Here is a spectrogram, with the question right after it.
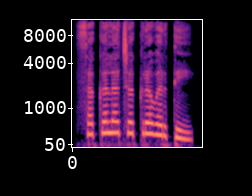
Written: ಸಕಲಚಕ್ರವರ್ತಿ

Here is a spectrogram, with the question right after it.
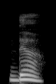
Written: ಥೂ

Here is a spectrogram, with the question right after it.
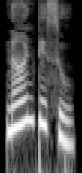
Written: ನಾಂಟಿಸು

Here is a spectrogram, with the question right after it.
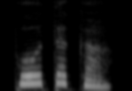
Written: ಪೋತಕ

